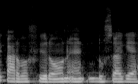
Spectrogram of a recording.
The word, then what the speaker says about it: carbofuran: ठीक है, तो पहला स्ट्रक्चर है आपके पास कार्बोफ्यूरॉन का, कार्बोफ्यूरॉन जनरली हम ऐसे जो है उसको प्रोनाउंस कर देते हैं, कार्बोफ्यूरॉन।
